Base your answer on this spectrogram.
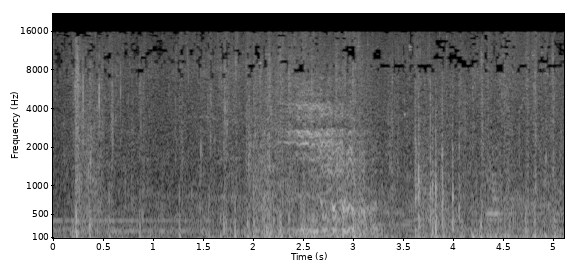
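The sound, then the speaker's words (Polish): Horse galloping and neighing in a video game: rapid, steady hoofbeats run throughout, with a whinny rising out of the clatter midway. “Skakuj na konia!”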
